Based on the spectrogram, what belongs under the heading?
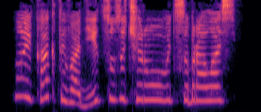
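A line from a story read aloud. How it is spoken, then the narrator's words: Mouse squeak. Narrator (Russian): пискнула мышка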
